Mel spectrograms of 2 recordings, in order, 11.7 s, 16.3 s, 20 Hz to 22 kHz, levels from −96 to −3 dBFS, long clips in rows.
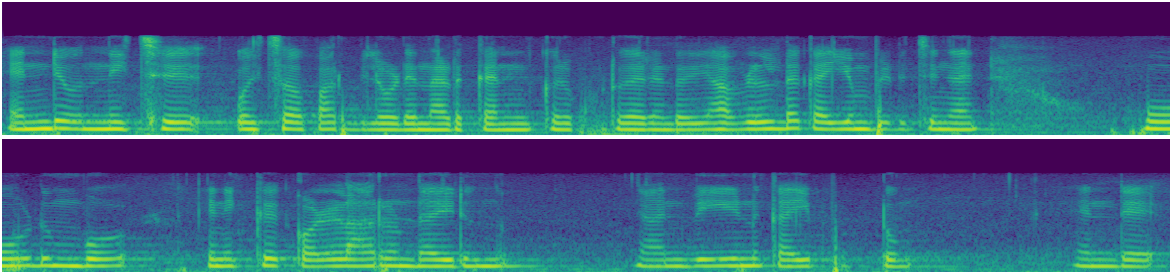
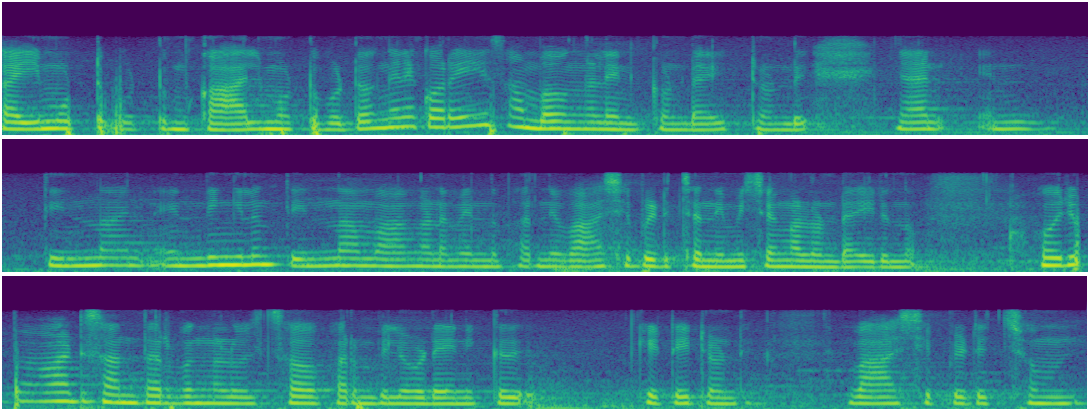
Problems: none marked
